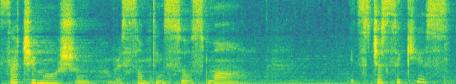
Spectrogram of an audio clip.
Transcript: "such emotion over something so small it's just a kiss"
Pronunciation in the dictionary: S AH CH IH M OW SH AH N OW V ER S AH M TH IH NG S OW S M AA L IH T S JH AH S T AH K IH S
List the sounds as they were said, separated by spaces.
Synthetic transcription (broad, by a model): S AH CH IH M OW SH AH N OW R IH S AH M TH IH NG S OW S M AA L IH T S JH AH S T AH K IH S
